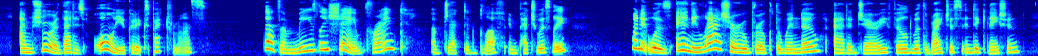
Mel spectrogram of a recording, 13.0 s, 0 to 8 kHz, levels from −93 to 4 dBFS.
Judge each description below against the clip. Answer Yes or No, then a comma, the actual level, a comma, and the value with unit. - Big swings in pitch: Yes, wide, 6.7 semitones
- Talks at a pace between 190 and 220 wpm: No, average, 150 wpm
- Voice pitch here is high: Yes, high, 210 Hz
